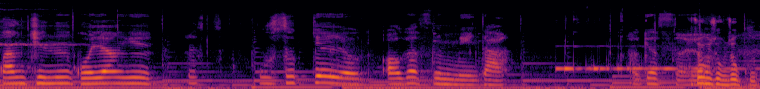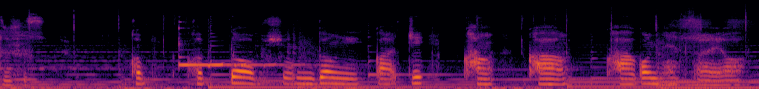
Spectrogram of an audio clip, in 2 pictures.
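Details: Second-grade boy with Tourette syndrome, also said by the clinician to have dyslexia and dysgraphia, reading a Korean passage aloud during a reading test; dyslexia (reading aloud).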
